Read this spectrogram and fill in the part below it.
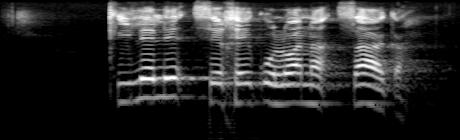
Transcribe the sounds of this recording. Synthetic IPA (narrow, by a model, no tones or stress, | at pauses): t͡ɬʼilelɪsɪk͡xʰɛkʼʊlwanasaːkʼa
